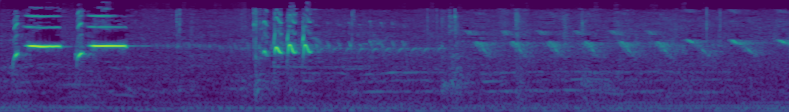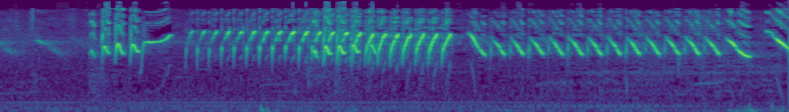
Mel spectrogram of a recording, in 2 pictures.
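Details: Canary song to prompt other birds to sing: scattered chirps and a soft repeated note series, building into a loud, fast rolling trill and repeated bright notes.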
